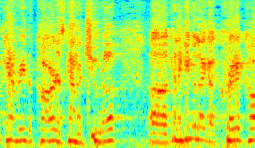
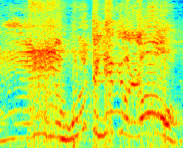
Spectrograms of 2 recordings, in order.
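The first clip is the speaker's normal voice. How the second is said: put-on annoyed kid; 6 semitones higher, slower than usual. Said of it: "Frankie starts getting annoyed".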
